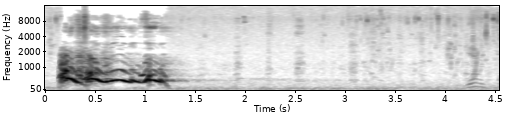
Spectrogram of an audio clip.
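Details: A black Labrador whines while messing about in river water after a stick on the riverbed. A single sustained, quavering cry of about one second wavers in pitch and fades into faint background sounds.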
